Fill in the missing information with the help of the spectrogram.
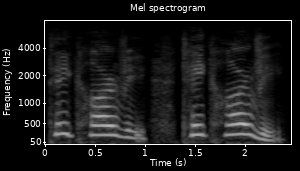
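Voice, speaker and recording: A man's voice: very high voice, animated, slow pace, voice pushed up, exaggerated voice. A man voicing a fat, cowardly young boy in a storybook, sobbing, whining and pleading over and over. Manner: pleading, repetitive. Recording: roomy, dull lo-fi audio.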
